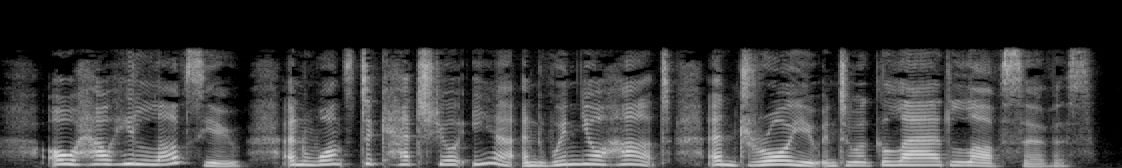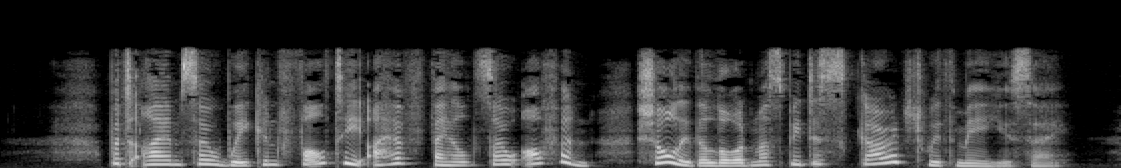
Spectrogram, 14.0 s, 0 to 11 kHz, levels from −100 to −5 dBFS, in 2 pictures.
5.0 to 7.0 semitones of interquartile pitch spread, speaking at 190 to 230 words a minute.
Yes: wide, 5.4 semitones; average, 195 wpm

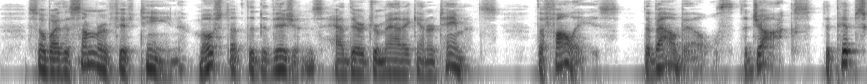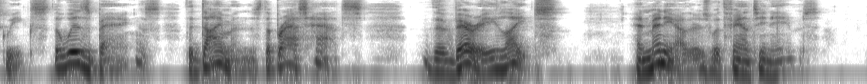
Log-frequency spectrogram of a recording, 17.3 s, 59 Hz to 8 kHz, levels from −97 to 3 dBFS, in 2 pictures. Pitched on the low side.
Yes: low, 125 Hz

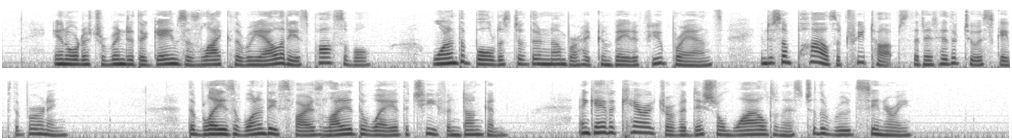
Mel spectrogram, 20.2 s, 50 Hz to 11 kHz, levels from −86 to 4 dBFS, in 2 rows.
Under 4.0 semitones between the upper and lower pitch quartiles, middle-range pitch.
Yes: average, 3.5 semitones; medium, 175 Hz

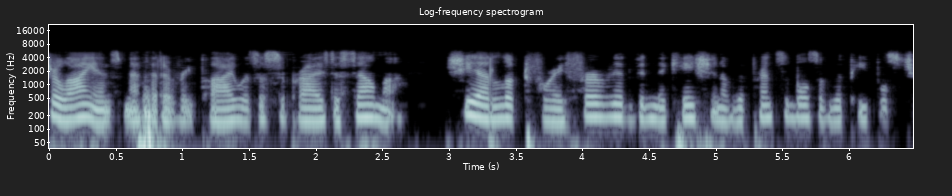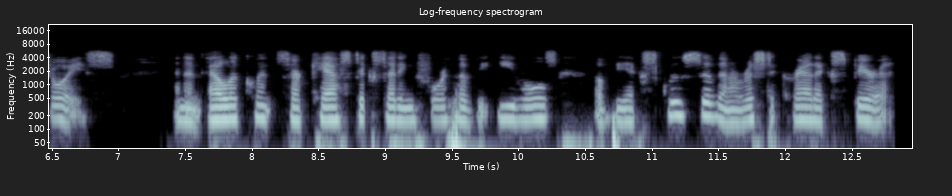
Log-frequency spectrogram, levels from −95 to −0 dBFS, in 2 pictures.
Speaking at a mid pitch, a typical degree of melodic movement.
No: medium, 160 Hz; narrow, 2.2 semitones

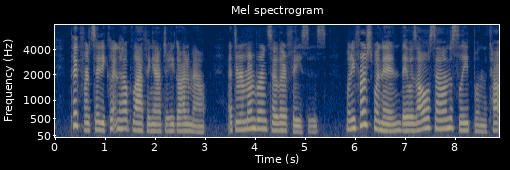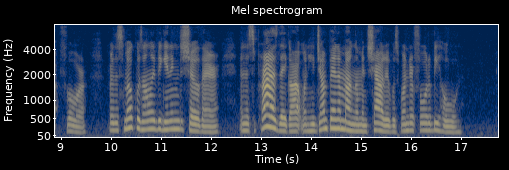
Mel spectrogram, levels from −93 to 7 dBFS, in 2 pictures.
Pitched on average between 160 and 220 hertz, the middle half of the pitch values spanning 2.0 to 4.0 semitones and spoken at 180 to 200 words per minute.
No: high, 190 Hz; average, 4.8 semitones; average, 195 wpm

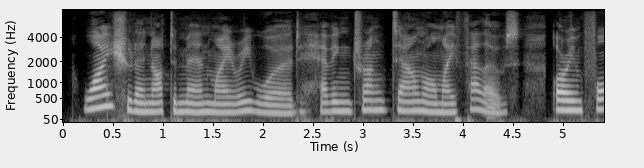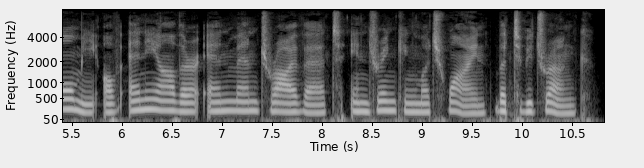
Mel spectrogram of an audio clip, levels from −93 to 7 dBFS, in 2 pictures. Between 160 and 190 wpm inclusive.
Yes: average, 175 wpm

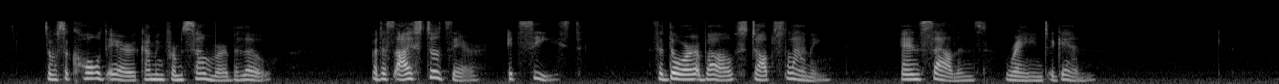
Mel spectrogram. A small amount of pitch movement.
No: average, 3.5 semitones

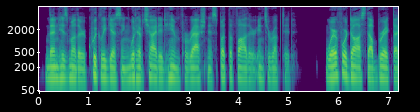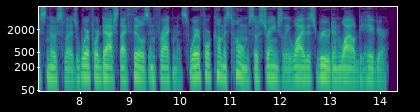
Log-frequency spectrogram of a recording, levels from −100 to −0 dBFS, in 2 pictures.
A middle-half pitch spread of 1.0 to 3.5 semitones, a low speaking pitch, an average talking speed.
Yes: narrow, 2.5 semitones; low, 100 Hz; average, 165 wpm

